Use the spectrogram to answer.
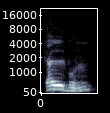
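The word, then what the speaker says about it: كلب: Kalbun is a dog. Qalbun is a heart.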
